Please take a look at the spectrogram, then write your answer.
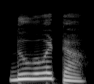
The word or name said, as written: ದೂವ್ವಾಡ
